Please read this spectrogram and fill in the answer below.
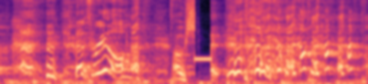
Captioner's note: beep; laughing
